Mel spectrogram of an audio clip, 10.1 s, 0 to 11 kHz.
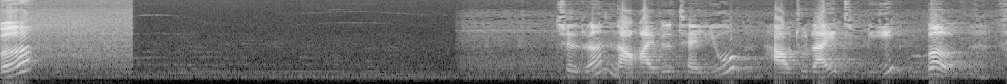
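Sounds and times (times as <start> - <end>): recording hiss: 0.0 - 1.4.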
